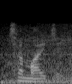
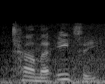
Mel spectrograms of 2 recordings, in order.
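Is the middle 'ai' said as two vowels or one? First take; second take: one; two. First: The middle vowels merge into one sound. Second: The middle vowels are said separately. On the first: The speaker calls it right. "the A I in the middle is pronounced I" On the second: The speaker calls it wrong. "looks like it should be said tamaiti"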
